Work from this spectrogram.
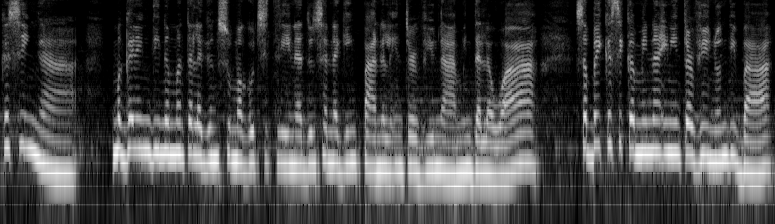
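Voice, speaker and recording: An actress playing a modest, fair-minded young office worker in a radio drama, conversational and mildly reproving. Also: female voice, medium pitch, fairly quick, slight background noise, natural voice. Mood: chatty, modest. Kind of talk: Tagalog radio drama dialogue.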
